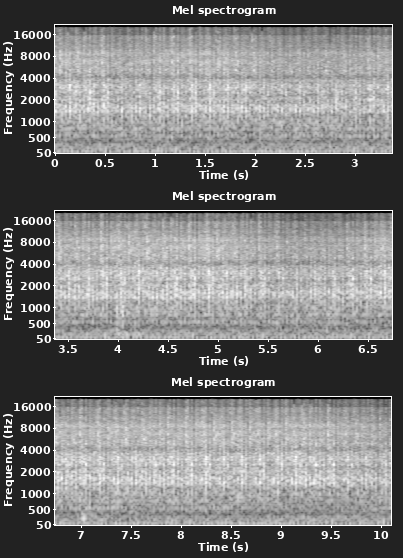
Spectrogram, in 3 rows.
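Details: Junkyard replacement engine just swapped into a T1N Sprinter, idling with a lumpy, uneven diesel clatter about three beats a second; rough idle.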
